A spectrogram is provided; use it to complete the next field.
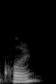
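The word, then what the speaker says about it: כל: 자 주의할 것은 이건 칼이 아니고 콜이에요. 콜 발음할 때 콜입니다. 원래 카메츠는 상황에 따라 아도 되고 오도 됩니다.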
